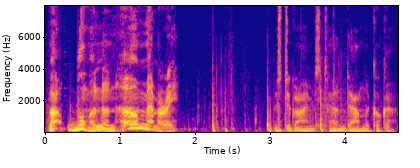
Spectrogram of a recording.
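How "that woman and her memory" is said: lightly voiced exasperated manager; grumbling boss. A narrator's reading. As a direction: tut at her forgetfulness. Grimes grumbling about Florrie.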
